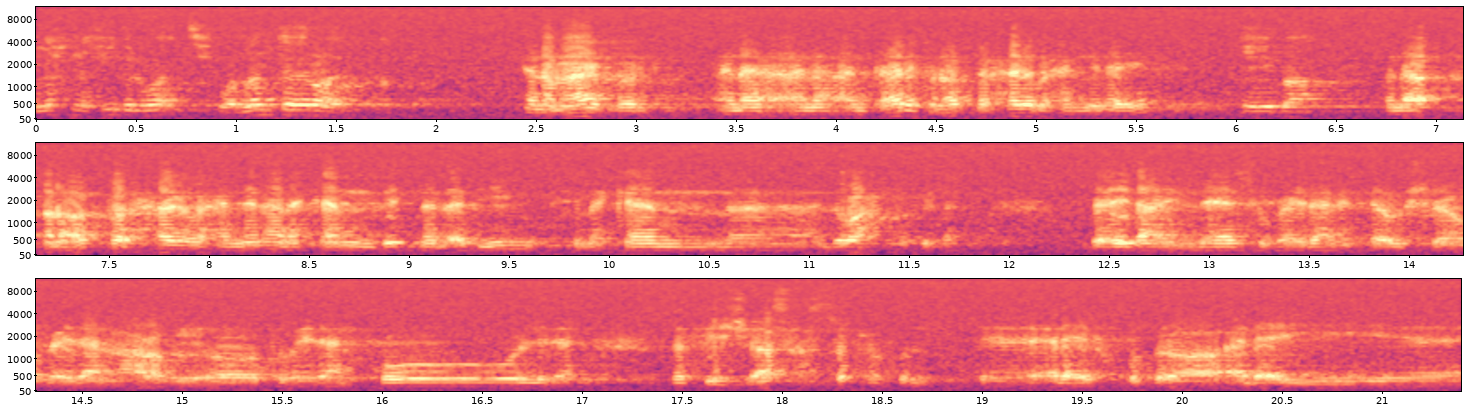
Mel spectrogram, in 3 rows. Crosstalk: none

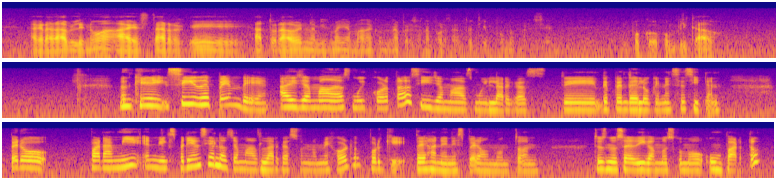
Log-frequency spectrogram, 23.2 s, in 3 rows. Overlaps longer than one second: none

